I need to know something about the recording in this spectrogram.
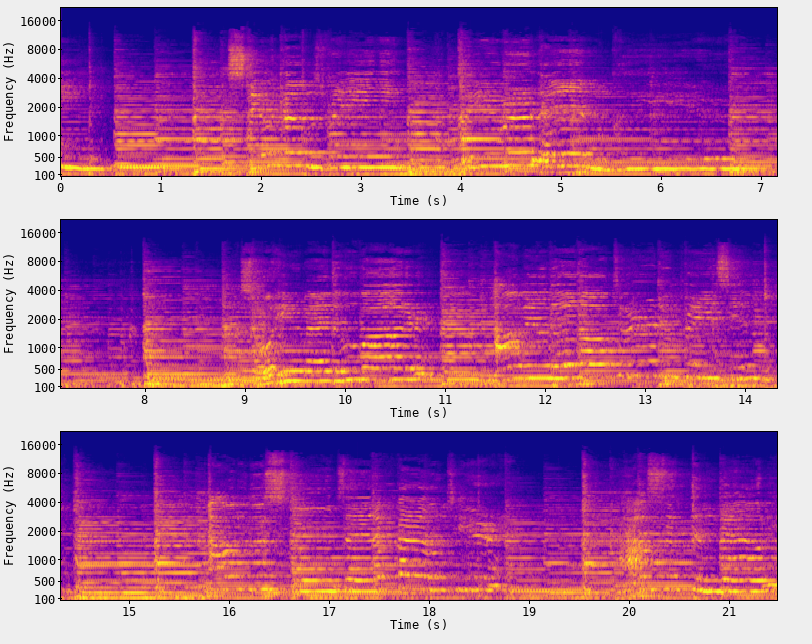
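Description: Steel-string acoustic guitar strummed in a steady rhythm, with a man singing over it.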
